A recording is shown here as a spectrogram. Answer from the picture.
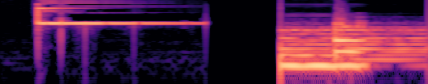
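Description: A single bright bell ding, a notification-bell sound effect, rings on one pitch and fades out within about a second. About a second and a half in, keyboard music with electric-piano chords starts.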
